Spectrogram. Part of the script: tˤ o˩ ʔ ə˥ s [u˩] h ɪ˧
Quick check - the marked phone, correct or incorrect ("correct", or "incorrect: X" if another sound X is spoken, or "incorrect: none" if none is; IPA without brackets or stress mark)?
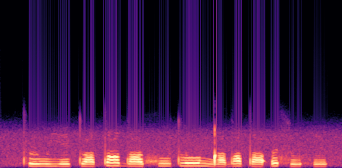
correct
